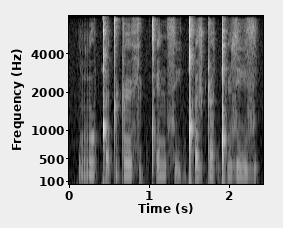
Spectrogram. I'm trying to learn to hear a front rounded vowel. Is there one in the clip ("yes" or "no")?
yes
